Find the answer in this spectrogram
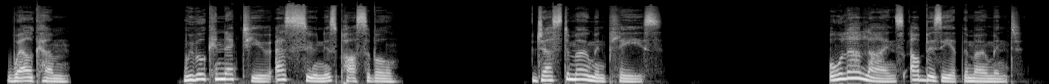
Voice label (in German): en-us sonstiges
